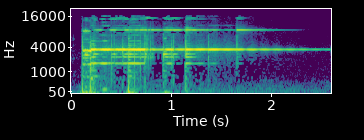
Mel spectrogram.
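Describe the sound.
A doorbell rings with a rapid run of bright, metallic strikes, then a single clear tone lingers and fades away on its own.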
